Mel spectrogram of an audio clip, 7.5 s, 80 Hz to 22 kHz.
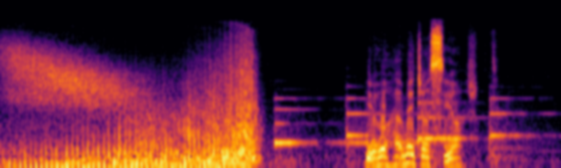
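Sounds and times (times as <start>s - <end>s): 
helicopter rotor chop overhead: 0.0s - 3.6s
speech: 5.0s - 6.4s.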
